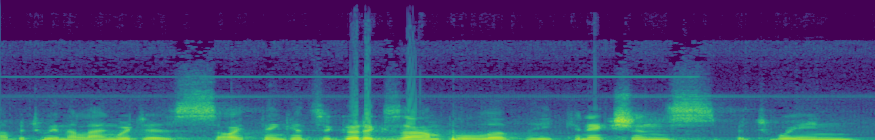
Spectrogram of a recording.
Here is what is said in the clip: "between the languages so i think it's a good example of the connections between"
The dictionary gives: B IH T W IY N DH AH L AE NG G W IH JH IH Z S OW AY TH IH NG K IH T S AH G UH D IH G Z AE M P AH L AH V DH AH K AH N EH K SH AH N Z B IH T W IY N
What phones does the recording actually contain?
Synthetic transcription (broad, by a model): B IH T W IY N DH AH L AE NG G W IH JH IH Z S OW AY TH IH NG K IH T S AH G UH D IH G Z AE M P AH L AH V DH AH K AH N EH K SH AH N Z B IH T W IY N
